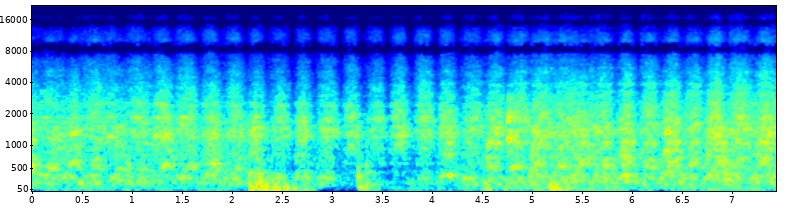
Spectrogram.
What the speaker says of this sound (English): I love the sound of just woodworking in here. They're all squaring off their bottoms.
